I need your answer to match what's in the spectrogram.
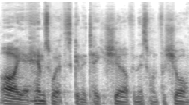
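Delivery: put-on low, creepy, leering old man voice. Acting out someone eating a choc top at the movies: pervy old man. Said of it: "you're sitting like a pervy old man in a park".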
